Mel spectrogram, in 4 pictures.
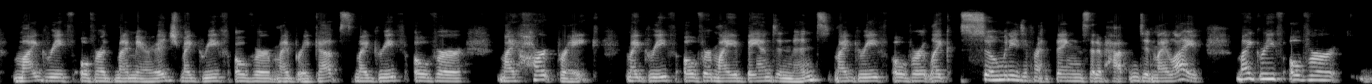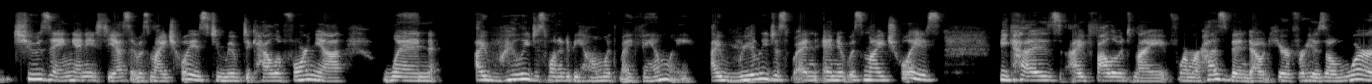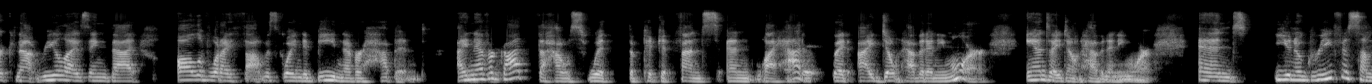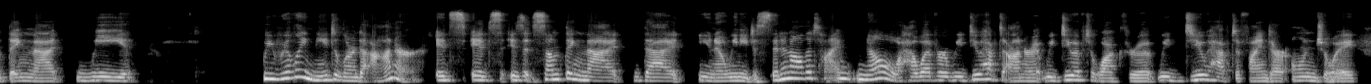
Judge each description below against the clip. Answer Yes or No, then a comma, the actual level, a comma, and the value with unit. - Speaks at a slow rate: No, average, 195 wpm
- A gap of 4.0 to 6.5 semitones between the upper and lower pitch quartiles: Yes, average, 4.4 semitones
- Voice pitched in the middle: Yes, medium, 175 Hz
